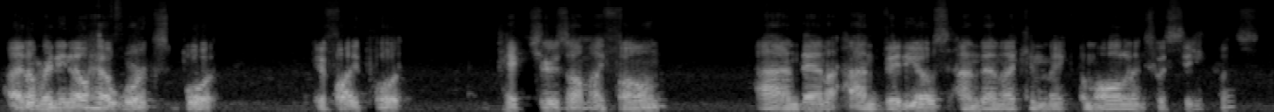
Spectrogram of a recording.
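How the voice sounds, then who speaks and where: A man speaking through a disguised deep voice as a podcast guest, giving rambling, halting answers. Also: slight background noise, rough recording. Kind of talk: comic podcast interview.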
